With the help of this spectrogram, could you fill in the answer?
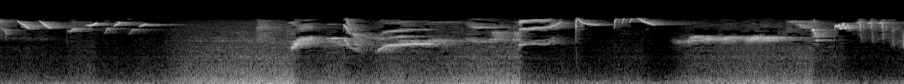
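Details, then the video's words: Rapid opening chips give way to long, complex whistled phrases from an Orange-headed thrush singing loudly and steadily, rich in swooping and warbled high notes. "ANIS Merah Gacor Volume Keras Teler Mantap"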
